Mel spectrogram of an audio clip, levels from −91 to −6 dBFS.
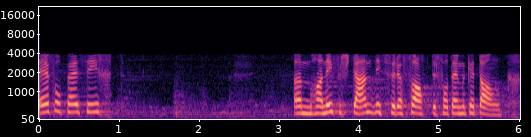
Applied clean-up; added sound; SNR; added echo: none; none; none; none.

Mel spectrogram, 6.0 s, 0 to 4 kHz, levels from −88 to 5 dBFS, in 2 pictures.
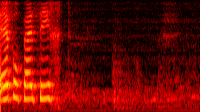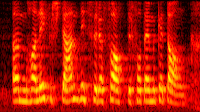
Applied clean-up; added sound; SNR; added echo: none; none; none; reverberation time 0.2 s.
